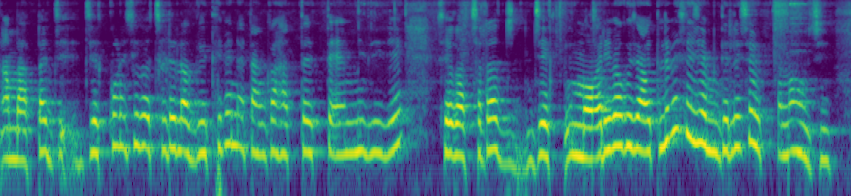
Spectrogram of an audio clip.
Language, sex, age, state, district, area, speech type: Odia, female, 30-45, Odisha, Kendujhar, urban, spontaneous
